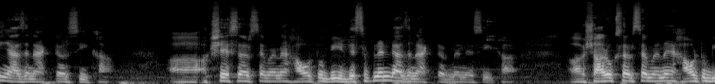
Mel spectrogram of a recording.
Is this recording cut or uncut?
uncut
